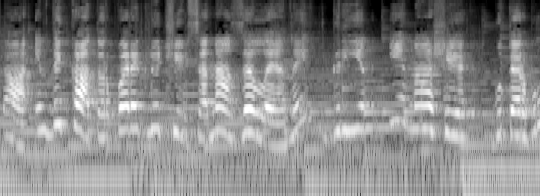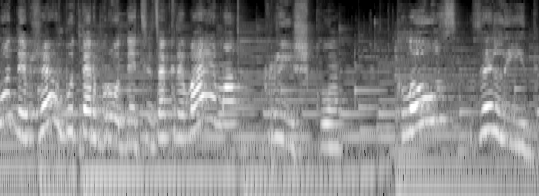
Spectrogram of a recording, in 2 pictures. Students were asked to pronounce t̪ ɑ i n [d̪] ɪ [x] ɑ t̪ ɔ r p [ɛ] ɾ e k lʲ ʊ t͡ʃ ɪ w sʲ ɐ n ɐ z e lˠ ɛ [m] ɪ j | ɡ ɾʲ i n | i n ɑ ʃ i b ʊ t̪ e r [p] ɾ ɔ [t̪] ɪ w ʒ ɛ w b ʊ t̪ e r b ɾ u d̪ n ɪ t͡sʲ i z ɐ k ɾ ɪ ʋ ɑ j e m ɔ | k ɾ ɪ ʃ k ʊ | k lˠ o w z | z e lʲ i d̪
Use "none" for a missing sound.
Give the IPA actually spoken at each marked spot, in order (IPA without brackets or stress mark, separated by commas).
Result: d̪, k, e, n, b, d̪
